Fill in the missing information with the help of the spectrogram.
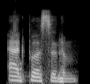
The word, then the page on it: ad personam: Indian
